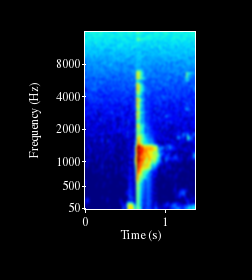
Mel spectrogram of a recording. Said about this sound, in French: Allez, j'ouvre une bouteille et je vais trinquer à votre santé et à votre succès à tous.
